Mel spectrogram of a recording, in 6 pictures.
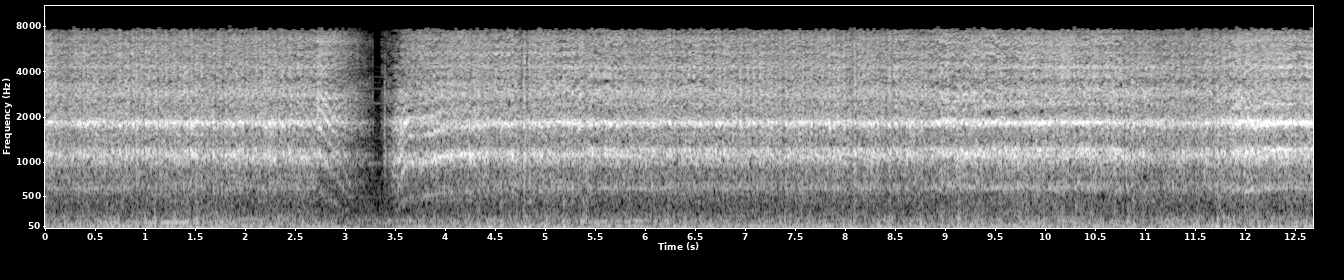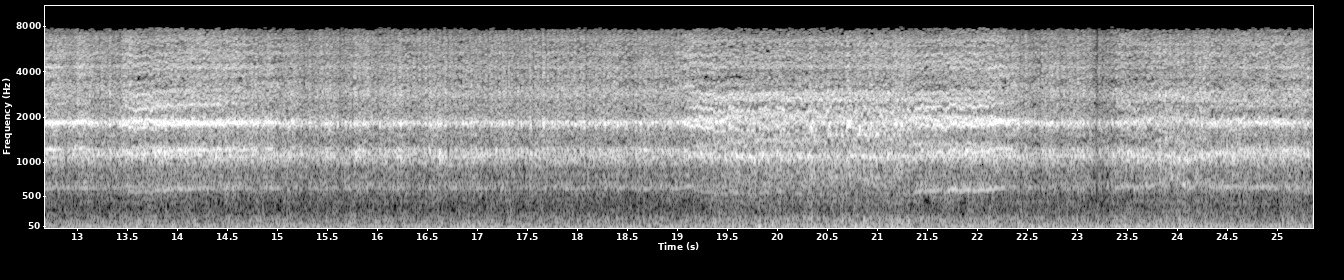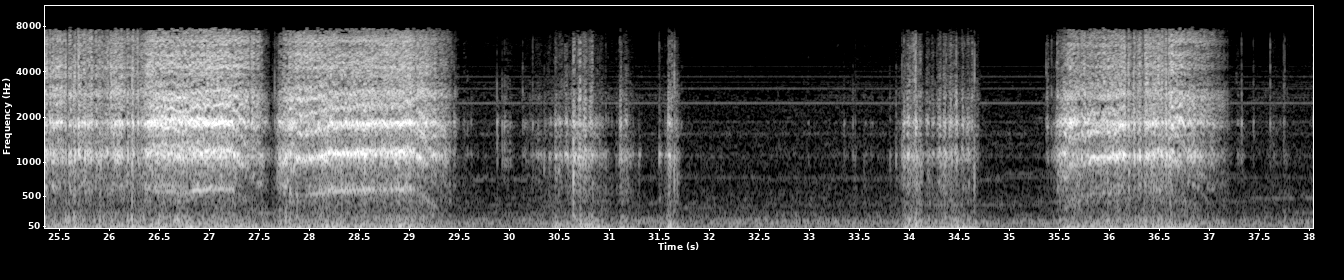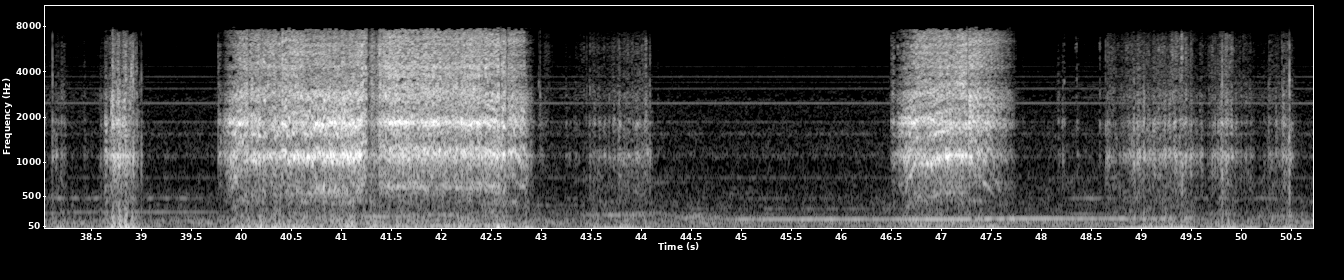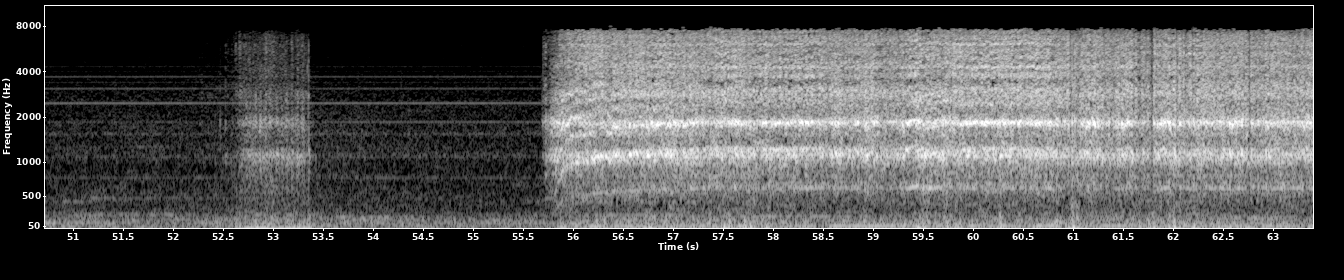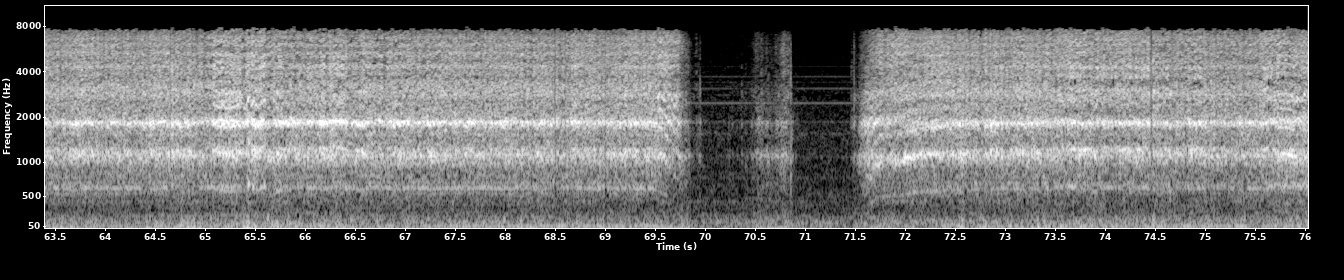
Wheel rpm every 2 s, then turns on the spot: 160, 100, 160, 160, 160, 160, 160, 160, 160, 160, 160, 160, 160, 120, 90, 10, 0, 40, 50, 20, 140, 50, 0, 50, 10, 0, 10, 10, 150, 160, 160, 160, 160, 160, 130, 20, 150, 160.
30-32 42-44 48-50 52-54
